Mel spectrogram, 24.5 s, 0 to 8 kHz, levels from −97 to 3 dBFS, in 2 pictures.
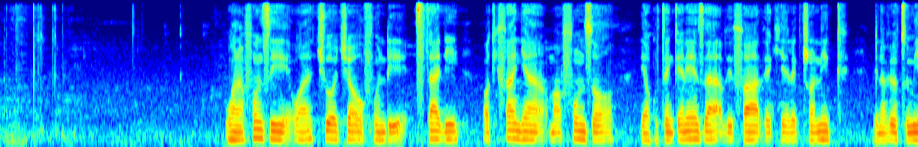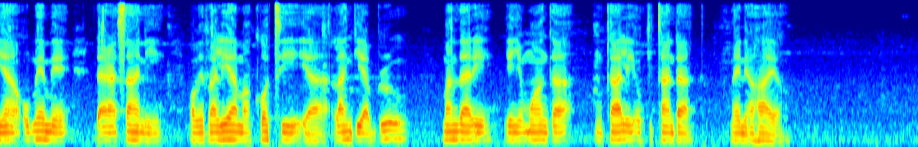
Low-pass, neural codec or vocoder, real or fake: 7.2 kHz; vocoder, 22.05 kHz, 80 mel bands, Vocos; fake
